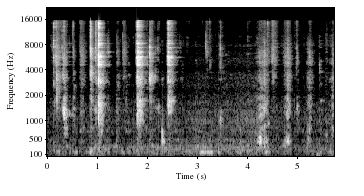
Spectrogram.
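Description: A person chewing a mouthful of puffed rice with yogurt: short, sharp crunches and clicks, loudest about one and two seconds in, then fainter.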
